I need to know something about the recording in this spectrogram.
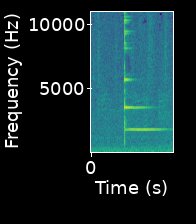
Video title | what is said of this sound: $800 For a Side Table- Day 4 | it Tings it rings yeah these are crystal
